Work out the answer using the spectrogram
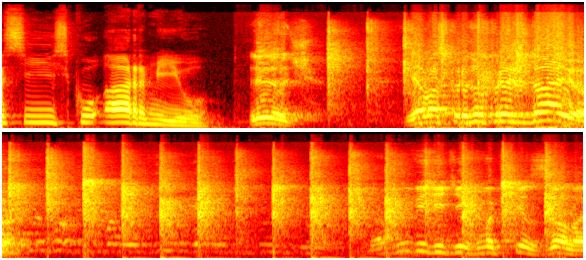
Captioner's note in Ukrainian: чутно оплески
